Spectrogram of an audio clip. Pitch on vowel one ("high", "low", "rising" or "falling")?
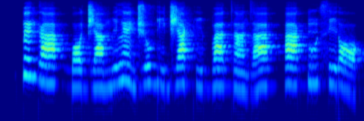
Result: high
